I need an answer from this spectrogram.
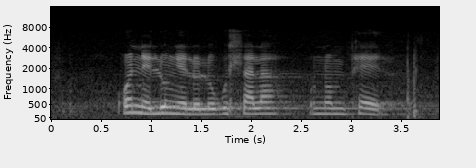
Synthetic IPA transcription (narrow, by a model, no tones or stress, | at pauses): ɔneluŋɛlɔlok̬uɬalaunom̩pʰɛːlɔ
